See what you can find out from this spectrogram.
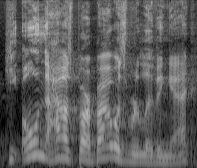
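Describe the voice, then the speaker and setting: A man playing an eager, excitable police detective in an audio drama. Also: sits high, fast. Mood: excited, insistent.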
